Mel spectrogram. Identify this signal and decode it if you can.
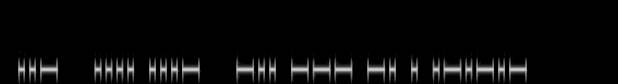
Morse code, heard as a keyed tone, about 22 wpm, 700 Hz. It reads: U HV DONE.
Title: Sentences from Top 500 Words and Abbreviations 22wpm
